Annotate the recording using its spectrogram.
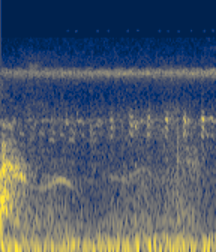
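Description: Evening field ambience: crickets or other insects keep up a steady, high-pitched drone, and a faint wavering bird call comes near the start.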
